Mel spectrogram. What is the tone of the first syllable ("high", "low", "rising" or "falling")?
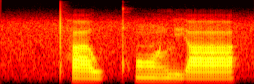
low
